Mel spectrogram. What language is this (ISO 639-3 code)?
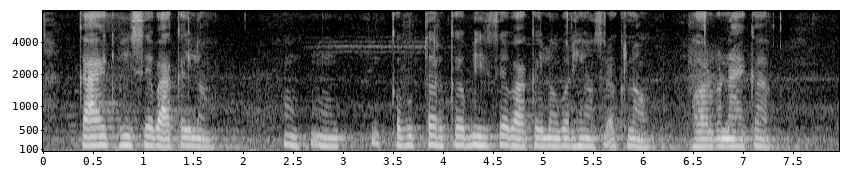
mai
